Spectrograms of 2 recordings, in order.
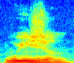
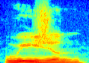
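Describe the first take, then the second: No difference in how they are said.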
